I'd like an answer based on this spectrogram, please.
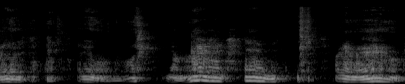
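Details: Cairn Terrier mix dog in the SF Bay Area giving a run of short, throaty growl-moans, each about half a second, wavering up and down in pitch with brief pauses between, plus a few soft clicks.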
